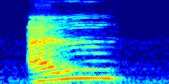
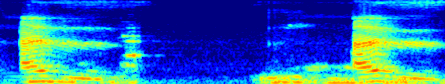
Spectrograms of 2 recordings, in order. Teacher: Zal kan? Karena zal suaranya jalan, kemudian suaranya saja yang jalan, nafasnya tidak jalan karena dia jahar.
